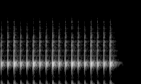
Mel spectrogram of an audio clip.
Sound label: cartoon run fast; zapsplat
